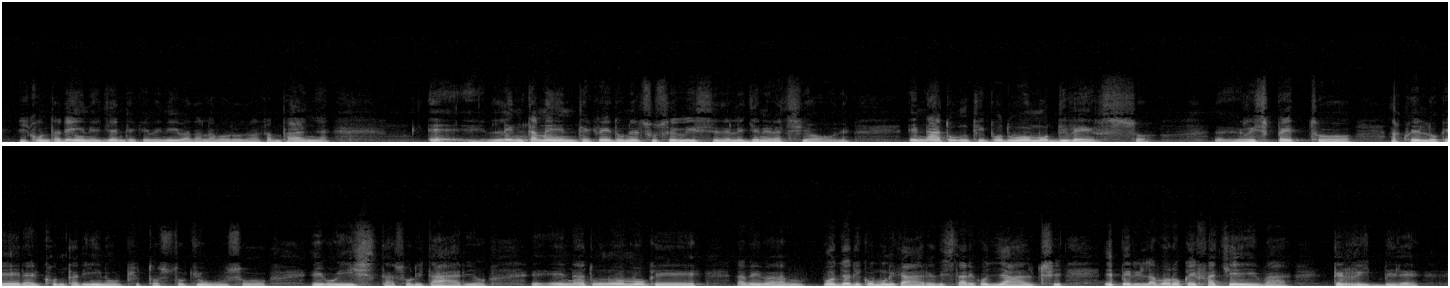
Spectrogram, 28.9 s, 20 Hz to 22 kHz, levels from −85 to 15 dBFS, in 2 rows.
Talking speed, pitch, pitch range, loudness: 110 wpm, 125 Hz, 110-160 Hz, -18 LUFS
